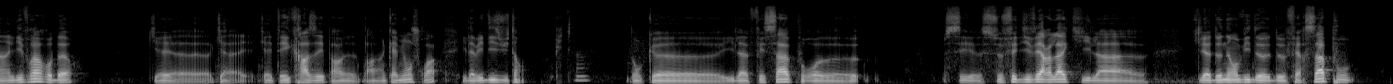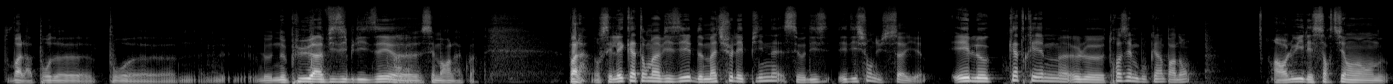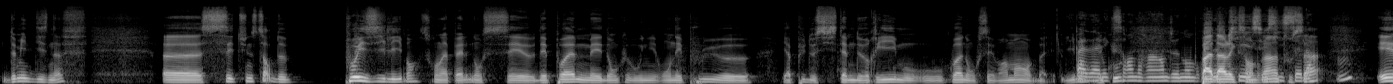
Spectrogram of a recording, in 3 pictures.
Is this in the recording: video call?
no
